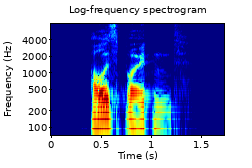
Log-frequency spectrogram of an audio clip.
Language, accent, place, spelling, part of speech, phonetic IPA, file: German, Germany, Berlin, ausbeutend, verb, [ˈaʊ̯sˌbɔɪ̯tn̩t], De-ausbeutend.ogg
- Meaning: present participle of ausbeuten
